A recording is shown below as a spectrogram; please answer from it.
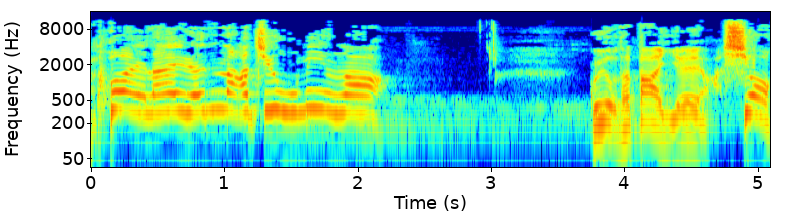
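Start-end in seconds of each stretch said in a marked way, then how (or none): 0.0-2.2 high, slow, drawn-out shout for help; a terrified old landlord calls out for his men; retold cry for help. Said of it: "跑出屋之后就大喊". (高声拖长的呼救)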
